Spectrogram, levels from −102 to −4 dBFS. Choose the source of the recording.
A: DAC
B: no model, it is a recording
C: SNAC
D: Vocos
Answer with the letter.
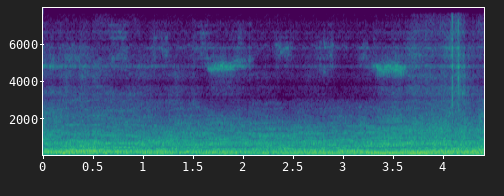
C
